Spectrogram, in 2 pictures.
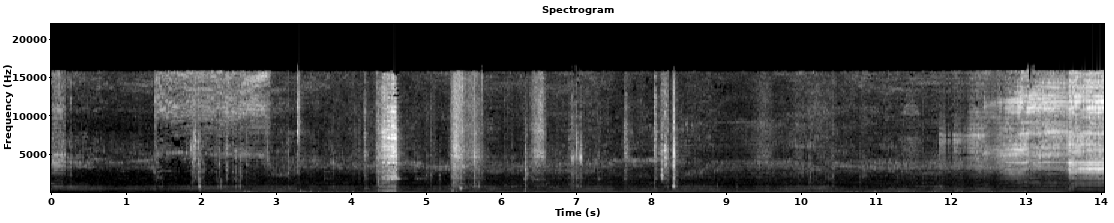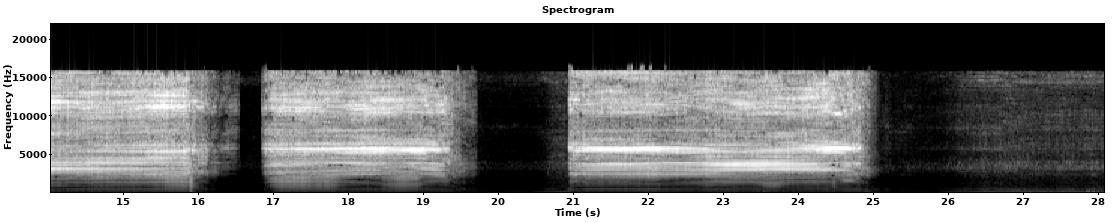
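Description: Freshly rebuilt foot-controlled engraving handpiece with a new body tube and piston, buzzing as its piston hammers the graver into a metal disc. It runs in three long spells of a few seconds each, started and stopped by the foot pedal, after a first half of only faint hum and light clicks.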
